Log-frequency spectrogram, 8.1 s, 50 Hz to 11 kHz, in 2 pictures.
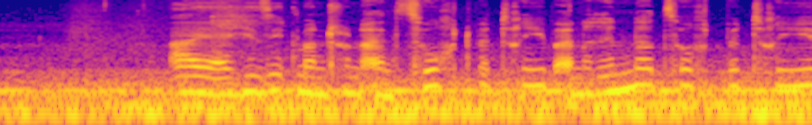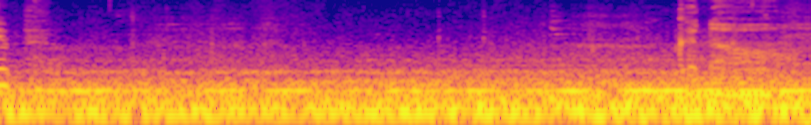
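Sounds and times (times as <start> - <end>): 
car interior engine drone while turning: 0.0 - 8.1
faint tonal hum: 0.0 - 8.1
speech: 0.9 - 4.4.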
